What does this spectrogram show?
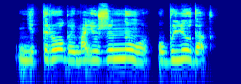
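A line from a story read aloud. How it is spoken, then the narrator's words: Hoarse, from behind. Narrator (Russian): Слышу за спиной хриплое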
